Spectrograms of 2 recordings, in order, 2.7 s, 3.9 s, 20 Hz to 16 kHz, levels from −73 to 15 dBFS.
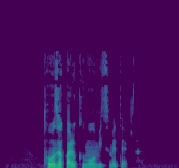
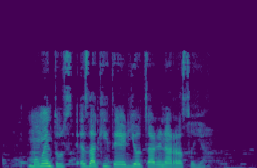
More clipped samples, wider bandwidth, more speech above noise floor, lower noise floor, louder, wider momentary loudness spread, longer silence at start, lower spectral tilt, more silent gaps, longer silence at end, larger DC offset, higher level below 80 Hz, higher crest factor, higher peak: neither; about the same, 11.5 kHz vs 11.5 kHz; first, 45 dB vs 32 dB; first, -66 dBFS vs -53 dBFS; about the same, -20 LUFS vs -20 LUFS; first, 15 LU vs 12 LU; first, 0.65 s vs 0.3 s; first, -6 dB/octave vs -3 dB/octave; neither; about the same, 0.8 s vs 0.75 s; neither; about the same, -64 dBFS vs -66 dBFS; about the same, 22 dB vs 20 dB; about the same, 0 dBFS vs -2 dBFS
